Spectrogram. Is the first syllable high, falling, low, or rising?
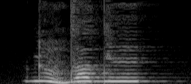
falling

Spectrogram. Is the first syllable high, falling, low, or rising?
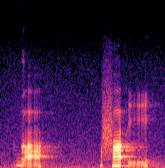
falling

